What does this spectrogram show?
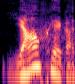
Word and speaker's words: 야훼: 오늘 본문이 딱 그러니까 설명하면, 여호와라는 말을 좀 더 정확하게 발음하면 원어적인 표현으로 발음하면 뭐가 될까? 여호와가 야훼가 되어지. 야훼. 타 교단에서는 여호와, 한글도 여호와라고 쓰고는 이걸 읽기를 야훼라고 읽어요. 그게 틀린 것은 아니에요.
